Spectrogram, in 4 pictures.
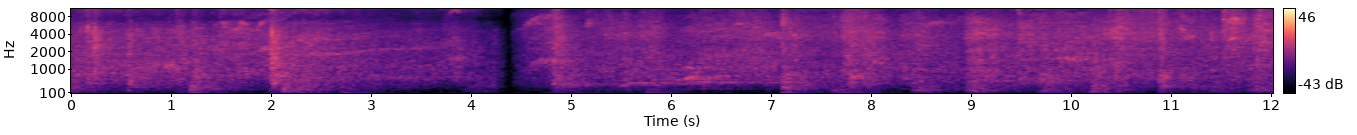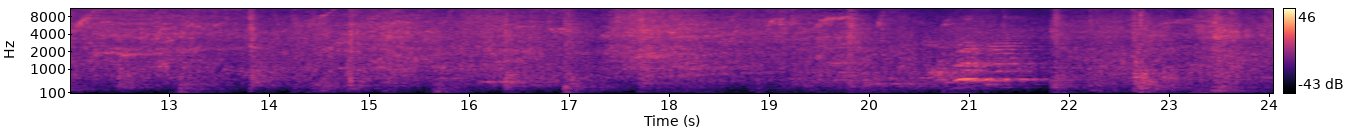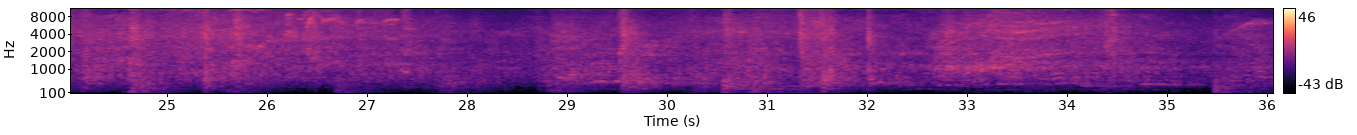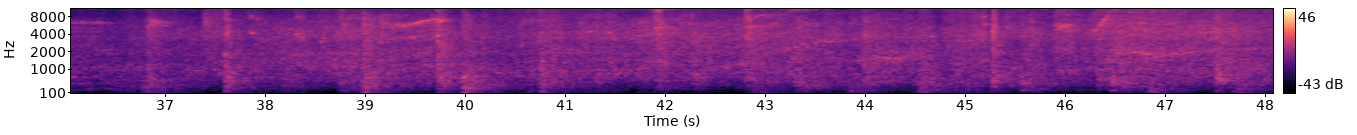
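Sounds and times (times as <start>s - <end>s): knocks from toy cars: 0.0s - 3.0s, 6.7s - 20.2s, 21.7s - 32.3s, 35.4s - 48.0s
rc car motors whining: 0.0s - 48.0s
model cars knocking: 36.8s - 48.0s.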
